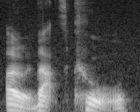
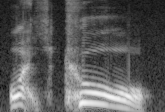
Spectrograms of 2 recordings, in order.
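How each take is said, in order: First: Said in the usual way. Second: High, slow rough London slang; chav accent. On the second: Retold or imitated. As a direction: drag out cool like a chav. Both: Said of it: "exposed your terrible chav accent".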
